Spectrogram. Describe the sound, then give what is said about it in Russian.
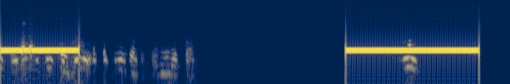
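Two long, steady ringback tones of an outgoing call to a man's phone sound a few seconds apart, each a single pitched beep, the first one partly overlapping a brief murmur of someone talking, the line otherwise silent in between. “А это его живого телефона я звоню”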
